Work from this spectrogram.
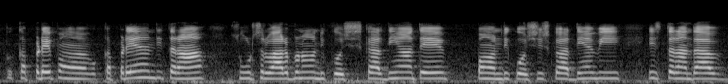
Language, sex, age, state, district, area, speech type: Punjabi, female, 18-30, Punjab, Mansa, rural, spontaneous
